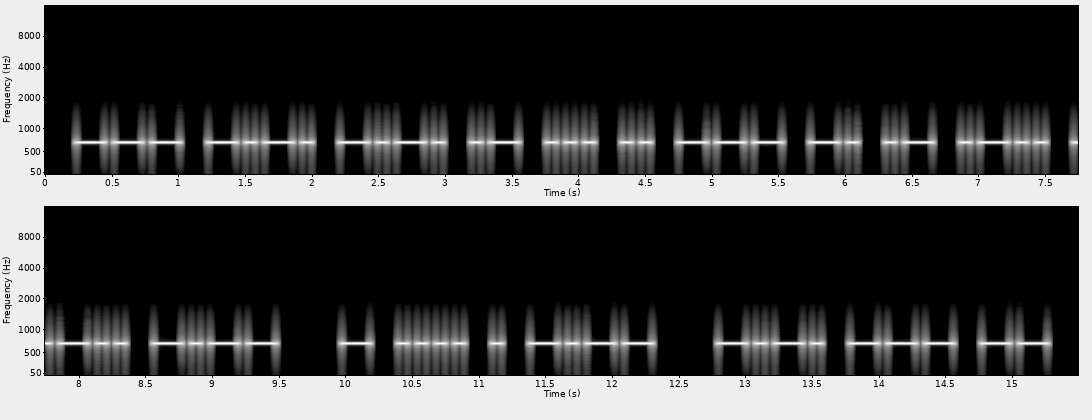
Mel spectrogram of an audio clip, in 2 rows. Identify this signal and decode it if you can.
Morse code, heard as a keyed tone, about 17 wpm, 700 Hz. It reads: OCCASIONALLY THEY COM
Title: Sentences from Top 1300 Words 17wpm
